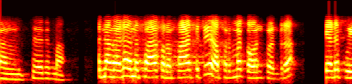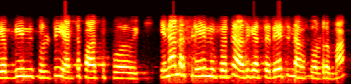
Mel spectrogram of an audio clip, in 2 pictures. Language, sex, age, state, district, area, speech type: Tamil, female, 45-60, Tamil Nadu, Tiruvannamalai, urban, conversation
